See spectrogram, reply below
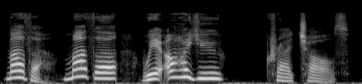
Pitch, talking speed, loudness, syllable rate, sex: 240 Hz, 115 wpm, -16 LUFS, 4.4 syllables/s, female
